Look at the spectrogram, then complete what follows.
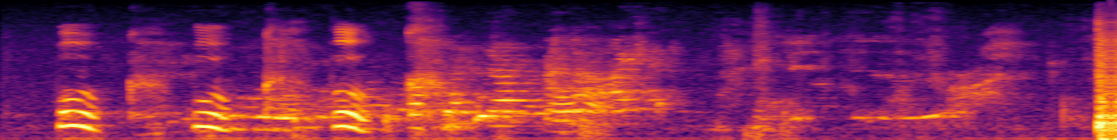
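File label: "book", spoken word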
